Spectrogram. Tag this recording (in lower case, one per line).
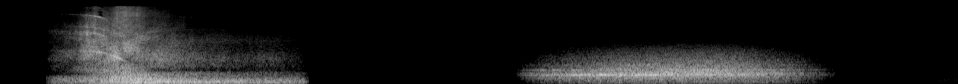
inside a small room
speech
